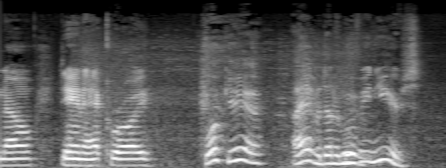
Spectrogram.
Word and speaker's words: Aykroyd: And Dan Aykroyd is the only one that's ever wanted to continually do it.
